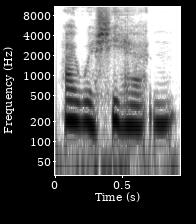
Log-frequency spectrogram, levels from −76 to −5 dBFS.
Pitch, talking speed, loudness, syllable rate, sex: 190 Hz, 255 wpm, -15 LUFS, 4.9 syllables/s, female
